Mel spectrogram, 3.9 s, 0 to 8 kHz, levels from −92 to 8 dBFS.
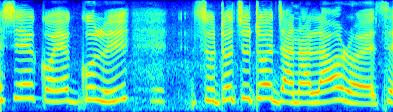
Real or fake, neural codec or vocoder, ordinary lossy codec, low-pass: real; none; none; none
